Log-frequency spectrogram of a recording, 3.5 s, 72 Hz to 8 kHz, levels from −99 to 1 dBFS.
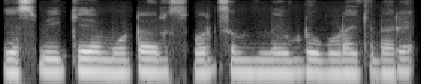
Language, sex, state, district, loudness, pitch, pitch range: Kannada, male, Karnataka, Koppal, -20 LUFS, 140 Hz, 135-145 Hz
